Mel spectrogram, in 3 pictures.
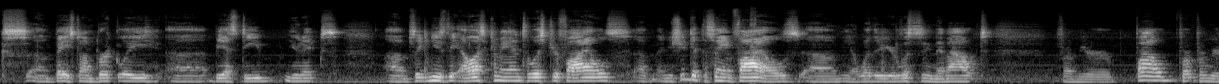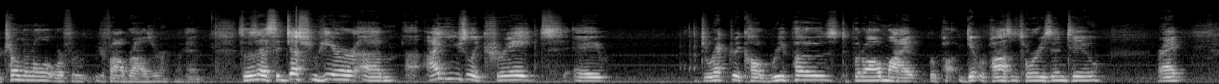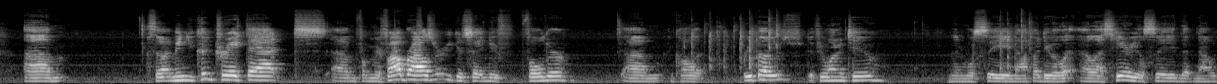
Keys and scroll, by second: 31.2-32.5 typing, 34.2-35.0 typing.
